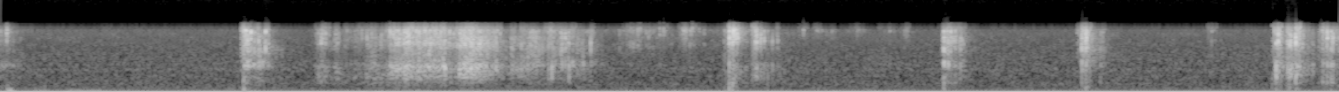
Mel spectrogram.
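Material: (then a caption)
Dry pasta. A hand rummages through a poppy-print ceramic bowl full of uncooked, dry rotini pasta, grabbing and dropping the pieces. The result is crunchy, rustling clatter in repeated bursts, with a dense stretch of sound near the start.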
